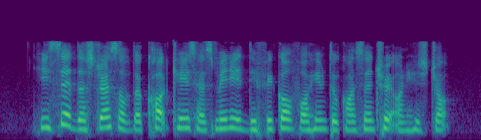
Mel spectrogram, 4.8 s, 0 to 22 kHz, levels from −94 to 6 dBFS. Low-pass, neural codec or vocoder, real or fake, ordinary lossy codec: 7.2 kHz; none; real; AAC, 48 kbps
